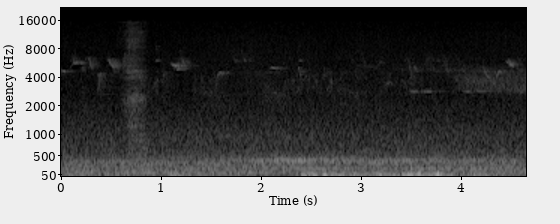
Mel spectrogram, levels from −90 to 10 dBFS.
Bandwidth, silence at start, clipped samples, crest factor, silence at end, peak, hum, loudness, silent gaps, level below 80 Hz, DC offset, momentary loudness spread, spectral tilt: 16 kHz; 0 s; under 0.1%; 18 dB; 0 s; -24 dBFS; none; -46 LUFS; none; -44 dBFS; under 0.1%; 5 LU; -6 dB/octave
